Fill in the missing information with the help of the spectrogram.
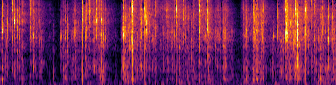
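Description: Thumb and fingers crinkle the other side of a white LDPE plastic packet of cable ties printed "organize wires... Robovac." Dense, bright, crackling crinkles with almost no low end run in bursts, broken by three brief near-silent pauses.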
